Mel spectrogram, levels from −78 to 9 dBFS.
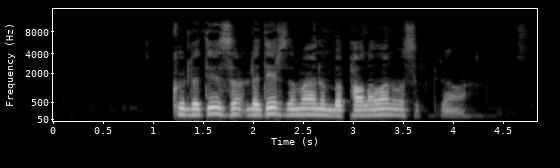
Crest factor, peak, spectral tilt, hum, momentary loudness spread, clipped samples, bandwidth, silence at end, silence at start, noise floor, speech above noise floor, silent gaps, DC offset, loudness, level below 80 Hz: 18 dB; -4 dBFS; -7 dB/octave; none; 19 LU; under 0.1%; 11 kHz; 0.75 s; 1.2 s; -71 dBFS; 53 dB; none; under 0.1%; -19 LUFS; -70 dBFS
